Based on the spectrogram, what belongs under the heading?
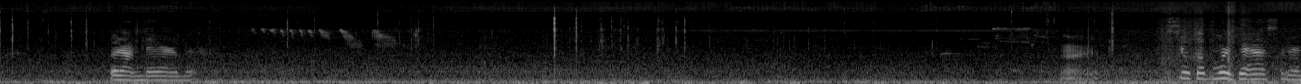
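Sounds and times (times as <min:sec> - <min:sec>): sharp clicks: 0:00.0 - 0:01.5, 0:02.6 - 0:04.5, 0:05.4 - 0:10.2
wind buffeting microphone: 0:00.0 - 0:13.0
bird chirping: 0:01.1 - 0:04.4, 0:09.2 - 0:11.2.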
